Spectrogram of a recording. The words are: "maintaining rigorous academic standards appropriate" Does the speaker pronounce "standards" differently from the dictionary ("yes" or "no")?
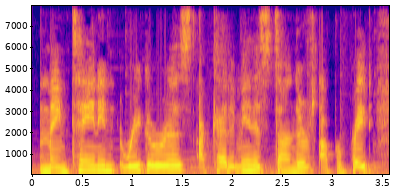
yes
